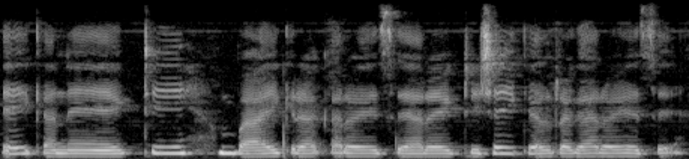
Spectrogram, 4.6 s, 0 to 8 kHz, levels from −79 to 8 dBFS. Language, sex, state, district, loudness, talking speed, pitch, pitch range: Bengali, female, Assam, Hailakandi, -17 LUFS, 145 wpm, 160 Hz, 155-170 Hz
